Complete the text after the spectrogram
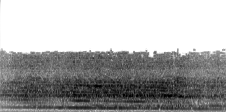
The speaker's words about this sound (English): Well, you're in luck. Here comes the garbage truck back from his run. I'll just stop him.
